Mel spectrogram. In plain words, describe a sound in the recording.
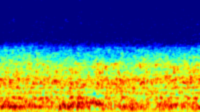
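A propeller plane's engines drone.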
